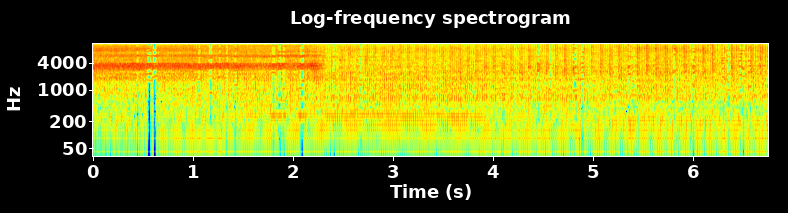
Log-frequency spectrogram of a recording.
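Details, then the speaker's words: Vintage air compressor's small engine, just started after tune-up, running fast: loud raspy puffing on every firing with hiss; suspected exhaust manifold leak, possible intake leak too, not confirmed. "That is loud. I may try to, maybe we could take that cap off of there. Because it's probably going to even just take out the microphone on the camera."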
